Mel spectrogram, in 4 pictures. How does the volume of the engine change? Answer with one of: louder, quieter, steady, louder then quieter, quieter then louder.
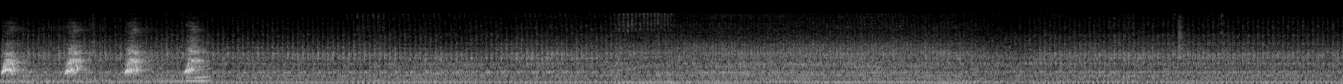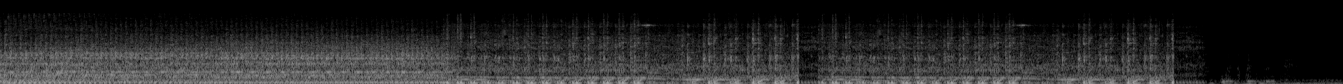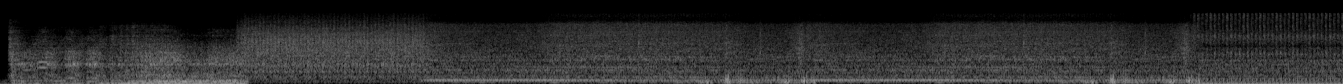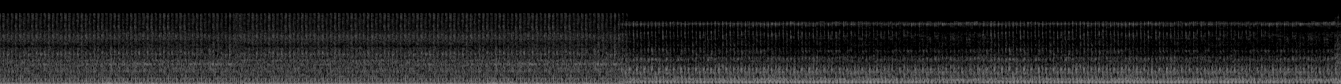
quieter.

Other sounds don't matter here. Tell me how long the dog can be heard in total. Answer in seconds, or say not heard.
2 s.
